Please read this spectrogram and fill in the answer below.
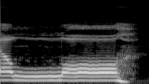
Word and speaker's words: Allah: I said Fata'ala Allah. So this is what we done to the lam there. That is the heavy pronunciation of this lam in the word of majesty is known as a at-tafkhim, right?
